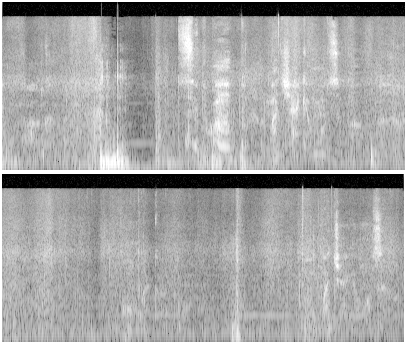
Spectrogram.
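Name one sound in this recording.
Clothing rustles and bumps close by.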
